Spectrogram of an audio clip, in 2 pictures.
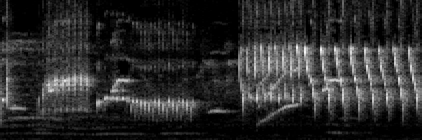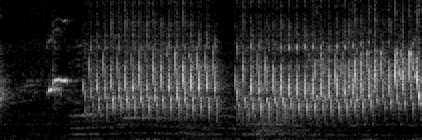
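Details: Canary song phrases for young canaries to learn from: a short held whistle, a buzzy burst, a brief pause, then two long dense rattling trills, with low background hum.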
